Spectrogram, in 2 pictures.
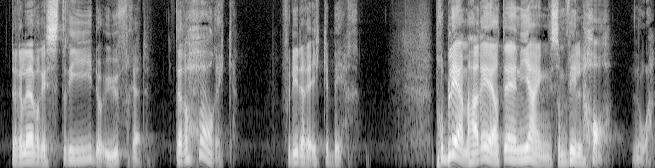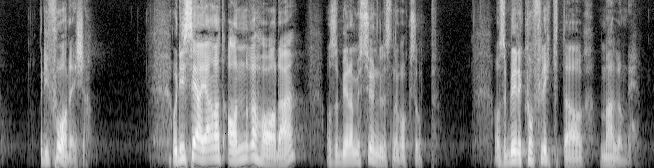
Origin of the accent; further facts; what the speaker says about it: Bergen, Vestland, Norway; also born or lived in Sørlandet (Kristiansand area); noen av grunnprinsippene som jeg egentlig var fostret opp med som bergenser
